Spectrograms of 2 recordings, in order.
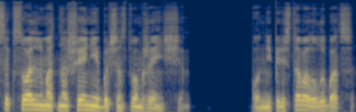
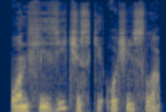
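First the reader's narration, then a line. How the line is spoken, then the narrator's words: Whispering. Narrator (Russian): шепнул я Сэмпсону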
